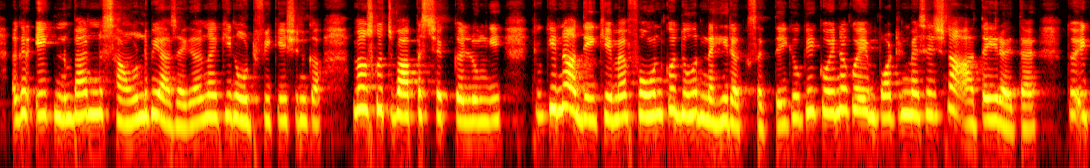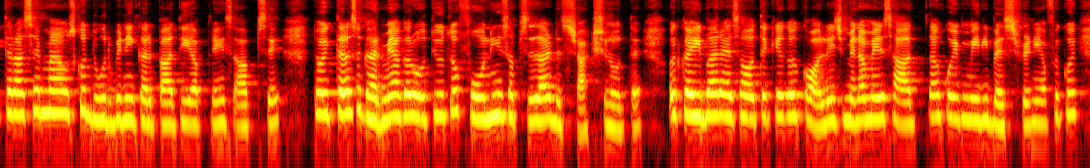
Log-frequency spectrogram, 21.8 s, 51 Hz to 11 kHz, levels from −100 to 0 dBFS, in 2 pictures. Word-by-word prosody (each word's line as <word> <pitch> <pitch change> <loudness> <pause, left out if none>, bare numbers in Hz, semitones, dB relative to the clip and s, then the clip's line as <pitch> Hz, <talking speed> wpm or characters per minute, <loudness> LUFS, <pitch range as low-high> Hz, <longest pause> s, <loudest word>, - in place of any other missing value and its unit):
अगर 295 +6 0
एक 280 0 +1 0.2
बार 275 +1 +1
ना 290 0 +2
साउंड 235 +2 -1
भी 290 - +2
आ 240 - +3
जाएगा 205 +2 -3
ना 265 +2 0
कि 275 - -2
नोटिफ़िकेशन 235 -1 -3
का 215 - -4 0.3
मैं 340 +1 +5
उसको 340 0 +1 0.2
वापस 275 0 +3
चेक 260 -1 -3
कर 240 -2 +2
लूँगी। 230 +1 -3 0.3
क्योंकि 275 +5 0
ना, 345 +1 +5
देखिए 250 -1 0
मैं 250 +2 +1
फ़ोन 275 +1 +2
को 330 - +1
दूर 280 +1 +1
नहीं 230 0 0
रख 205 -2 0
सकती 200 +2 -6
क्योंकि 260 +6 -2
कोई 300 -1 +1
न 330 - +1
कोई 335 - +1
इम्पोर्टेंट 265 +1 -1
मैसेज 275 0 -1
ना 335 - +3 0.2
आता 215 +3 -3
ही 240 - +3
रहता 190 -3 +1
है। 185 +1 -5 0.3
तो 285 - -3
एक 275 0 -2
तरह 290 -1 +4
से 315 - 0
मैं 300 - +3
उसको 295 +2 0
दूर 240 -1 -1
भी 240 +2 -2
नहीं 240 0 0
कर 215 - 0
पाती 210 +1 -1
अपने 210 0 -9
हिसाब 195 -3 -6
से। 225 +3 -6 0.3
तो 290 - +4
एक 285 0 -2
तरह 295 -1 +8
से, 320 +2 -1
घर 245 -5 +3
में 250 +3 +5
अगर 270 0 +5
होती 260 +1 +2
हूँ 275 - -2
तो 310 +2 -1
फ़ोन 255 -5 +1
ही 275 +1 +3
सबसे 265 -3 -4
ज़्यादा 235 +1 +3
डिस्ट्रैक्शन 195 -2 -4
होता 185 0 -6
है। 195 - -10 0.3
और 265 - +4
कई 270 -2 +8
बार 280 0 +5
ऐसा 265 0 +1
होता 255 0 0
है 255 - -3
कि 265 - +2
अगर 265 0 +3
कॉलेज 225 +1 0
में 230 - +1
ना 235 - +2
मेरे 245 +1 +2
साथ 210 -2 -3
ना 260 - -1
कोई 255 - +1
मेरी 240 0 0
बेस्ट 195 0 -1
फ्रेंड 205 +1 -5
या 215 - -4
फ़िर 250 +4 -9
कोई 285 +1 -3
250 Hz, 250 wpm, -23 LUFS, 225-275 Hz, 0.3 s, तरह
